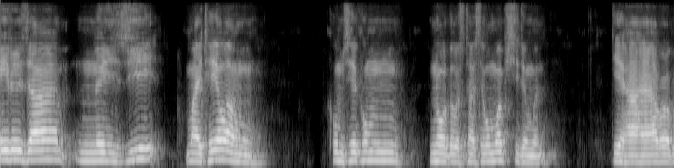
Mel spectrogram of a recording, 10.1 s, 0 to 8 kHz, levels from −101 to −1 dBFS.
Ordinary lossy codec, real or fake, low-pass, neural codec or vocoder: none; fake; 7.2 kHz; codec, 16 kHz, 4.8 kbps, FACodec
